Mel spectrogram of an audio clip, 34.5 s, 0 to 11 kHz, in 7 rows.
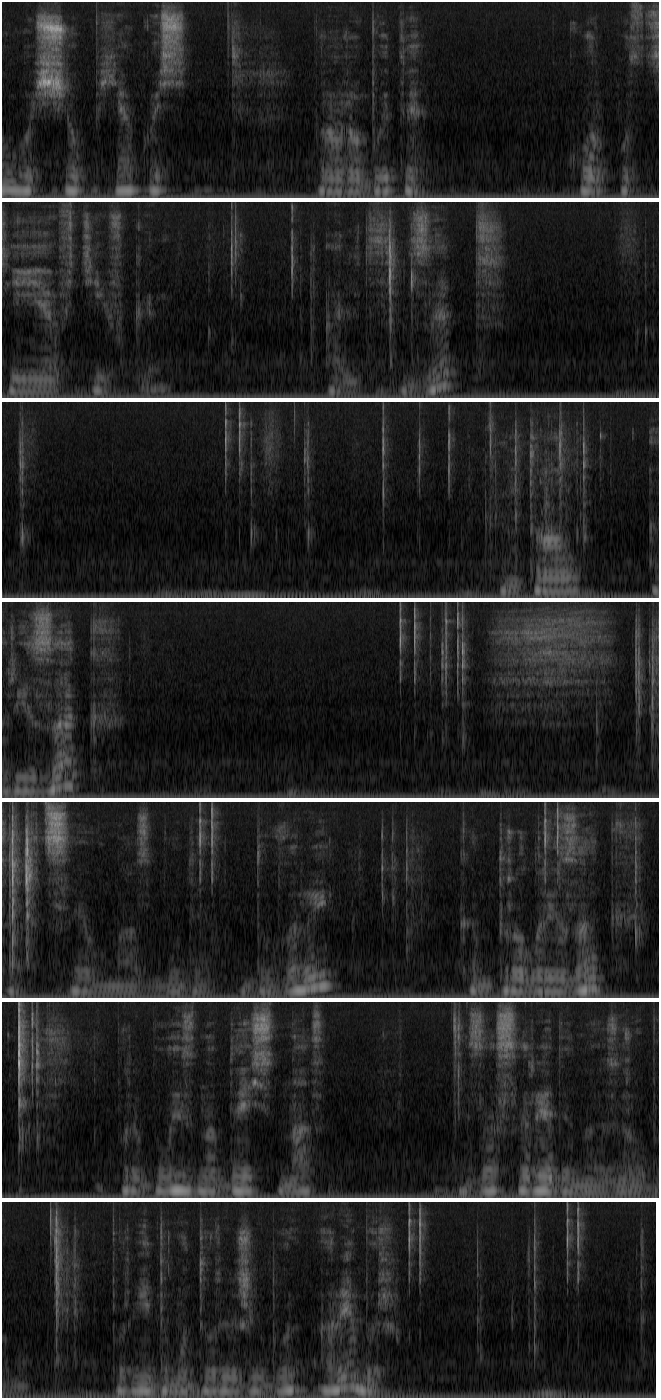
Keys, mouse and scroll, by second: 6.7-7.8 middle drag, 7.8 alt+z, 13.1 middle click, 14.0 ctrl+r, 19.6 g, 22.7 ctrl+r, 30.9-31.6 scroll up 1, 31.6 scroll up 1, 32.7 click, 33.8 shift+click.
